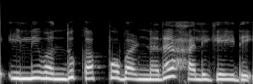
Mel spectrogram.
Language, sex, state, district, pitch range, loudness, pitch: Kannada, female, Karnataka, Bidar, 230-275 Hz, -9 LUFS, 265 Hz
